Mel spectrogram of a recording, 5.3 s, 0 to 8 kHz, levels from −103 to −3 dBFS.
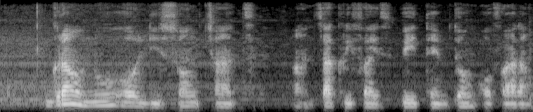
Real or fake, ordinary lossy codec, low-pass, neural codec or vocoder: real; none; 7.2 kHz; none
